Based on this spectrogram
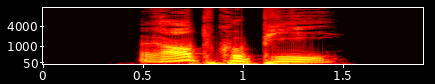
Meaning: a copy of content the former of which has been obtained under violation of intellectual property rights
- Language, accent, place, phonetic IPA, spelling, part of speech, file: German, Germany, Berlin, [ˈʁaʊ̯pkoˌpiː], Raubkopie, noun, De-Raubkopie.ogg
